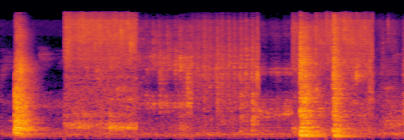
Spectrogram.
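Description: Bathroom tap running into a sink while teeth are brushed with a toothbrush, with two loud splashes at the basin near the end.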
